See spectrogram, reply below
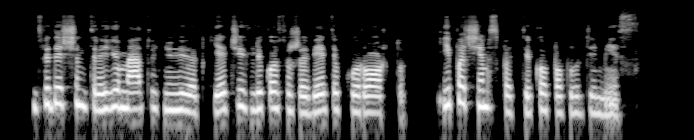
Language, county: Lithuanian, Kaunas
